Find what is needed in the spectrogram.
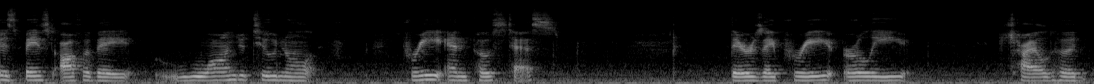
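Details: Female student who stutters reading a class PowerPoint presentation aloud, with a lot of tension at first that eases as the reading goes on; stuttering.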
